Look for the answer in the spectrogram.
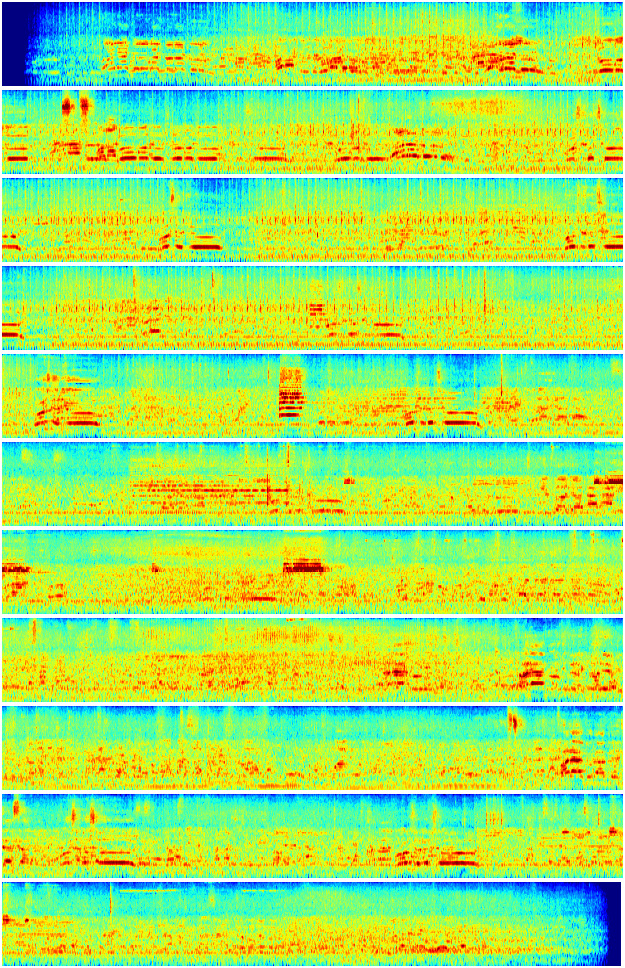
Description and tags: Recording Of Sabo Yaba Bus Stop, Lagos-Nigera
